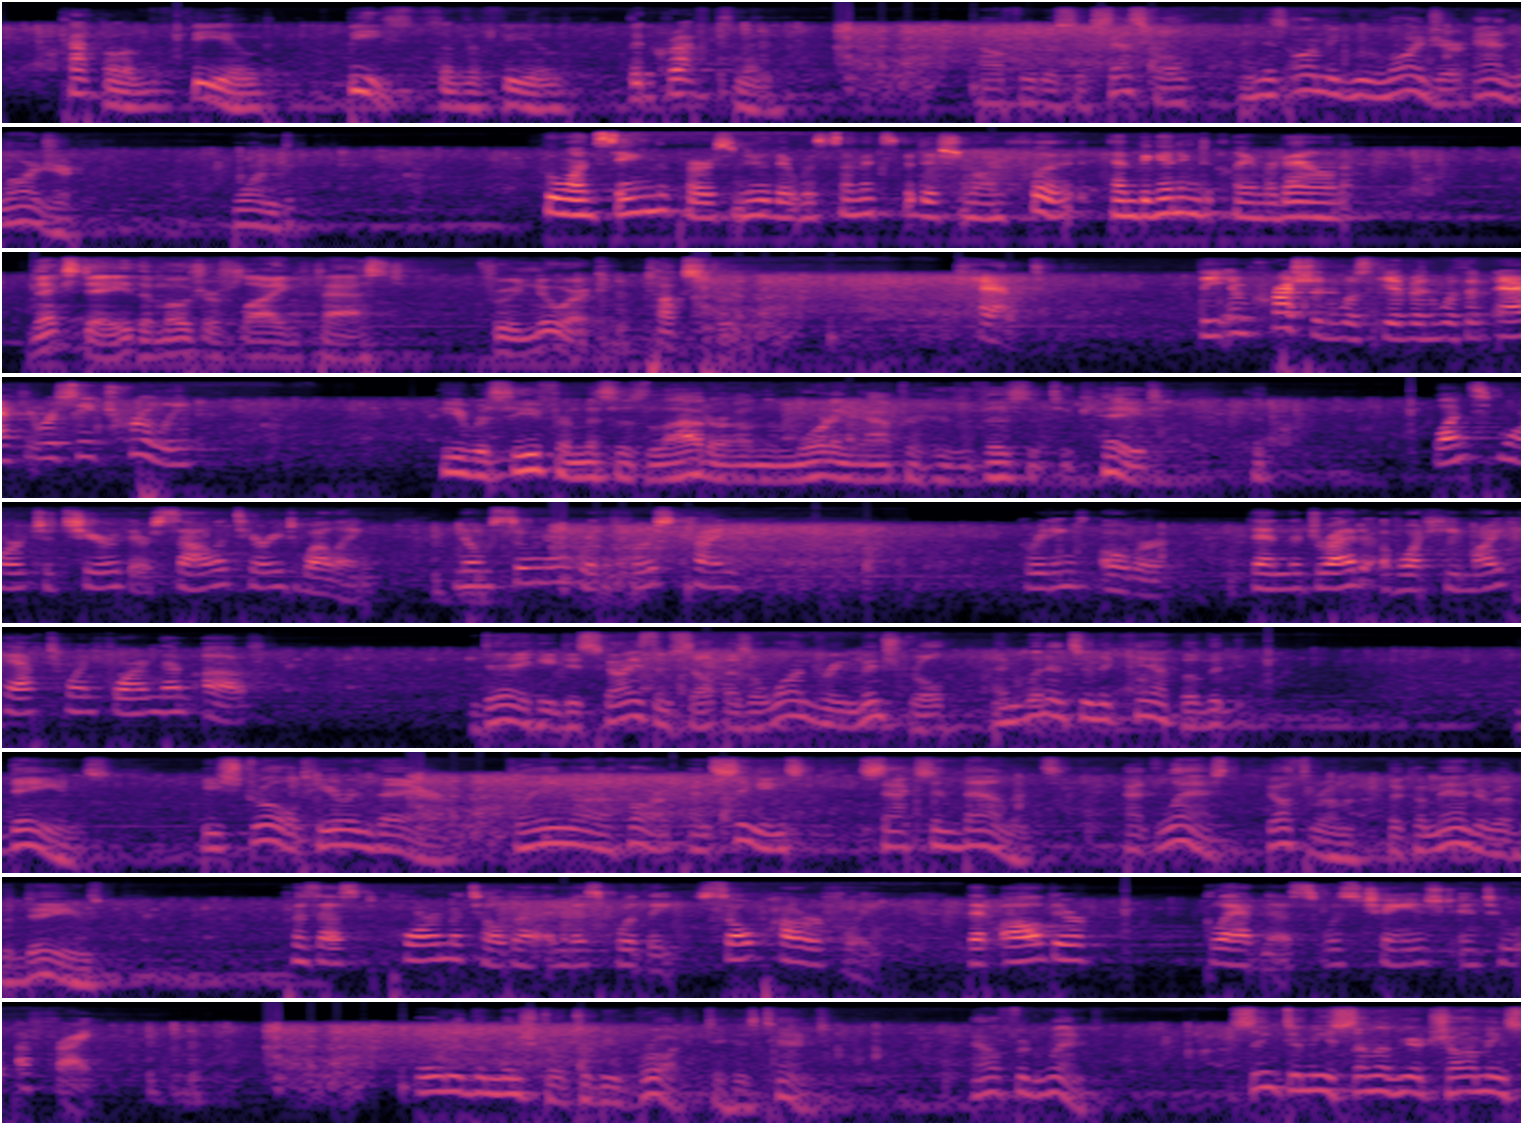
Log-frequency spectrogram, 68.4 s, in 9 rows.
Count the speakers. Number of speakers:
seven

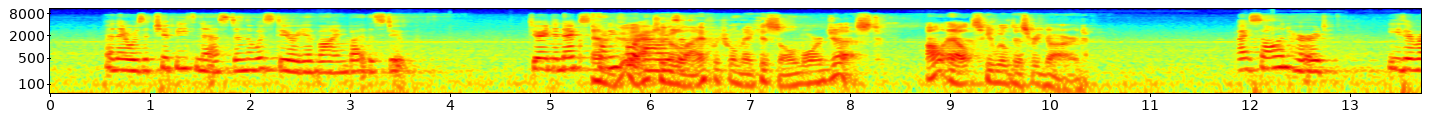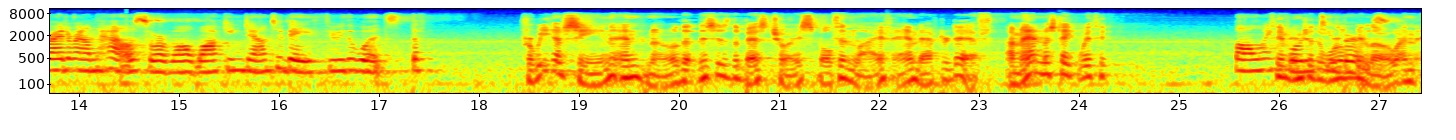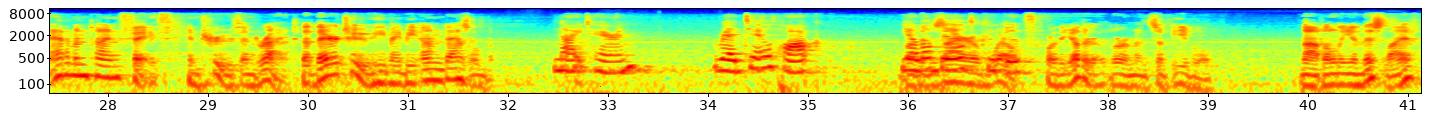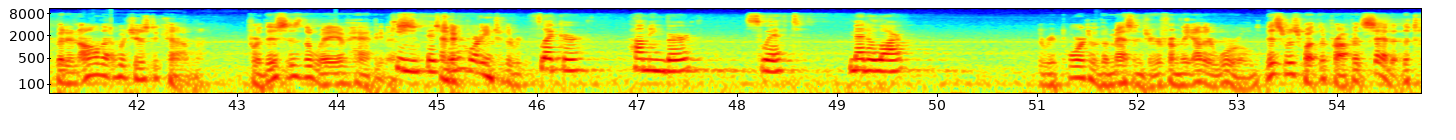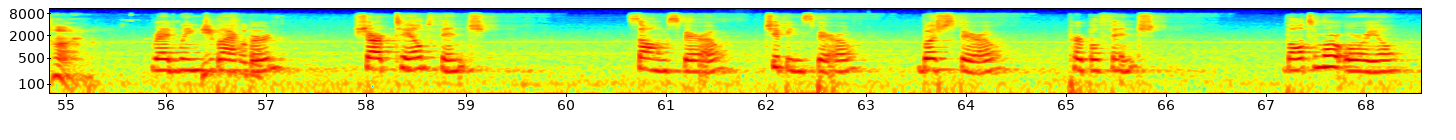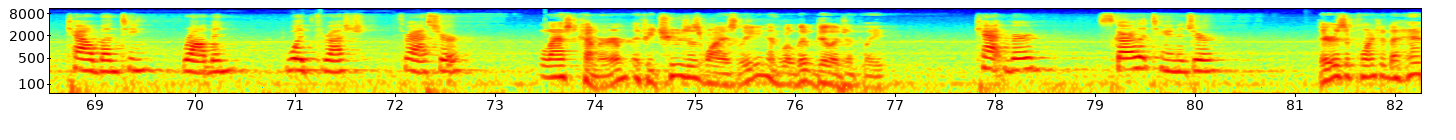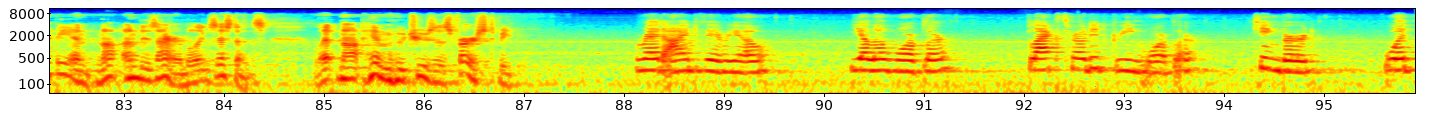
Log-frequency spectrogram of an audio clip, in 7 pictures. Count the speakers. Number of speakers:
two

